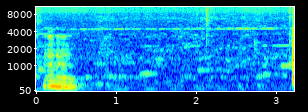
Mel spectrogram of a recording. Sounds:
Laughter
